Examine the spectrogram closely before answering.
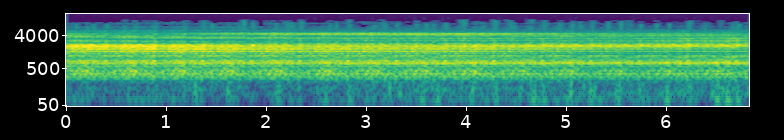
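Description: O-gauge model train's passenger cars rolling past on Lionel FasTrack, a steady running noise of wheels on the track, with the electric model locomotive close by.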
